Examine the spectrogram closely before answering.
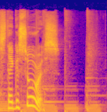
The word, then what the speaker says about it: stegosaurus: you say that again stare go saw rest can you say it with me stare go saw so what do we know about stegosaurus it was found in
